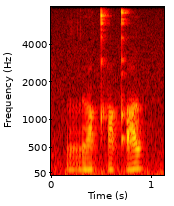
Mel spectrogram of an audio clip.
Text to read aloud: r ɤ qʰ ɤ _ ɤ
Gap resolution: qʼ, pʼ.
qʼ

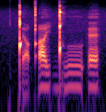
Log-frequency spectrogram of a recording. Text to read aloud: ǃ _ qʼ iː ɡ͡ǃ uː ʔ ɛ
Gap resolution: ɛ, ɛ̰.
ɛ̰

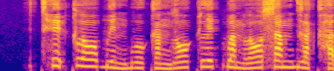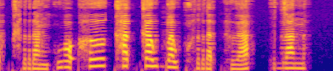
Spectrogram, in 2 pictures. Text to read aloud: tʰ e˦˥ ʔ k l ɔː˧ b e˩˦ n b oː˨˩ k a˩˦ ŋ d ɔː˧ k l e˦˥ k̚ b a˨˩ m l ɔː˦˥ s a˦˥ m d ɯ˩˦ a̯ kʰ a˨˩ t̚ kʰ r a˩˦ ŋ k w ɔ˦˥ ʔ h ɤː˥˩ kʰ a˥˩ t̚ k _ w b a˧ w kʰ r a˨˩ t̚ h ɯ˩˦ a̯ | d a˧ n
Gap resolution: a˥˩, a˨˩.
a˥˩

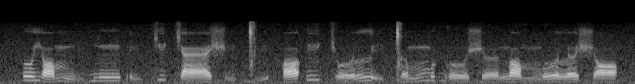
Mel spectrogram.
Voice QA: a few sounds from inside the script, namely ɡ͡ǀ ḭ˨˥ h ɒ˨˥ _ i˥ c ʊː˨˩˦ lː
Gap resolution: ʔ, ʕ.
ʔ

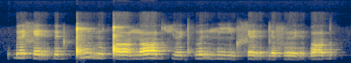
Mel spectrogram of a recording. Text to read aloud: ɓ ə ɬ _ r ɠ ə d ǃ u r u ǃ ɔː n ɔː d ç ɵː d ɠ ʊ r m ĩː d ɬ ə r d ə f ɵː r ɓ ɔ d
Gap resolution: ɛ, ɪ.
ɛ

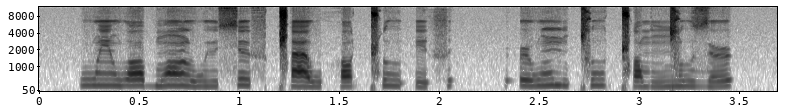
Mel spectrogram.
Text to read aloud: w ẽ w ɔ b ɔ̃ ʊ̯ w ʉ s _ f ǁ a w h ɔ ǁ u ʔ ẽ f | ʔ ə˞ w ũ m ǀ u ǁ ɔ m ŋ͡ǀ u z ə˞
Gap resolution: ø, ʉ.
ø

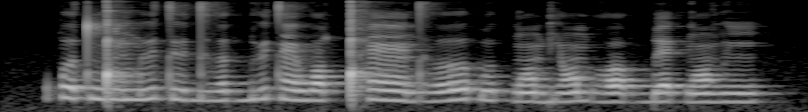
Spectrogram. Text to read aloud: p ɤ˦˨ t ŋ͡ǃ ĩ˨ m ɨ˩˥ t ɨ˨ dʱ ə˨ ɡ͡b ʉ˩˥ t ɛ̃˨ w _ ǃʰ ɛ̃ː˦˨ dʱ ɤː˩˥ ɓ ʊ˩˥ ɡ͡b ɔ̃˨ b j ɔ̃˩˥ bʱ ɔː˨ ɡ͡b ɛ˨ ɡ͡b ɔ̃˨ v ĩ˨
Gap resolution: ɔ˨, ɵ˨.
ɔ˨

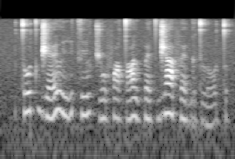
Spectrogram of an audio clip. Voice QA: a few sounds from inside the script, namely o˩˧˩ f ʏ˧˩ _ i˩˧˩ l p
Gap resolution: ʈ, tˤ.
tˤ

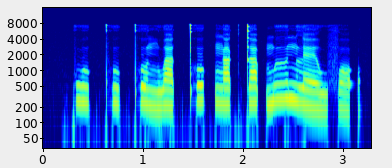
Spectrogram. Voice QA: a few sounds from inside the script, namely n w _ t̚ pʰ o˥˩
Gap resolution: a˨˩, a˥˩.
a˨˩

